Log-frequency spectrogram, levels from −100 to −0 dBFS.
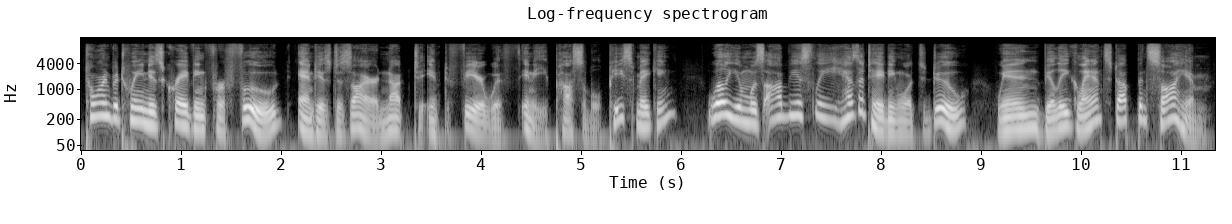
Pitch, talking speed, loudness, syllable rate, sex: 135 Hz, 165 wpm, -20 LUFS, 4.9 syllables/s, male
